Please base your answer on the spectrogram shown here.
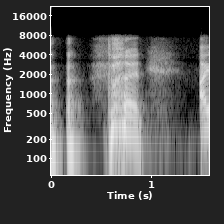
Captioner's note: laugh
